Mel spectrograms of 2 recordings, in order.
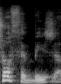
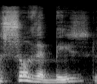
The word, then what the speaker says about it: Sotheby's: Εκεί λοιπόν, εκείνη την περίοδο και ακόμα, η διασημότερη οίκη δημοπρασιών είναι το Sotheby's, που νόμιζα ότι προφέρεται Sotheby's, αλλά από ό,τι μου είπαν Sotheby's λέγεται, και το Christie's.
